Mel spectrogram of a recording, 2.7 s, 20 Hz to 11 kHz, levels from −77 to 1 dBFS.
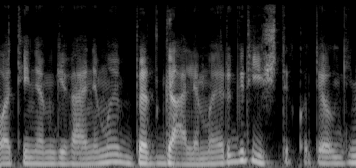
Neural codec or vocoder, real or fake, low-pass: none; real; 9.9 kHz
